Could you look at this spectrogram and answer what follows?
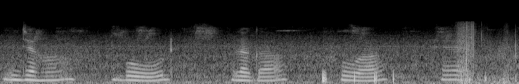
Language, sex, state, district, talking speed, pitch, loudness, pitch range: Hindi, female, Punjab, Pathankot, 60 wpm, 195 Hz, -22 LUFS, 175-210 Hz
